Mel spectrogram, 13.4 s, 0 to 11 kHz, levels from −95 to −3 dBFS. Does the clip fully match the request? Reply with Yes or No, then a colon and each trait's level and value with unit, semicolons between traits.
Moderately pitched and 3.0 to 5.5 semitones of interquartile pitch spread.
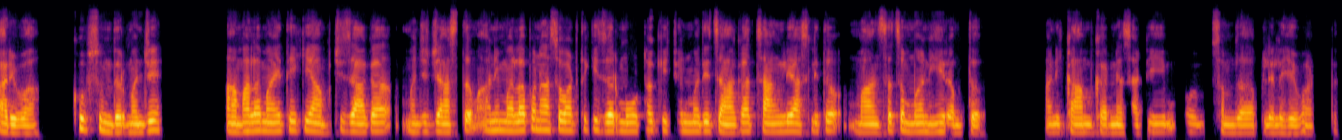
No: medium, 150 Hz; narrow, 2.5 semitones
